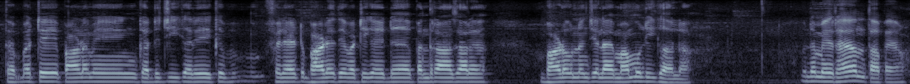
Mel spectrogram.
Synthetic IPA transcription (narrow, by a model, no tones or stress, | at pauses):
t̪ɐɓɐʈepaːɽ̃mẽɡɐɗɪd͡ʑikɐɾeɦɪkʊfɪleːʈbʱaːɽet̪ʰeʋɐʈʰikɐeɗɐpɐ̃nd̪ɾə̃ɦɐzaːɾ | bʱaːɽoʊn̤ənɪ̆d͡ʑeːlaːɪmaːmuːliɡaːl̤aː | ʊnə̆mẽɾɐɦənɪ̆t̪ʰapɐjaː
